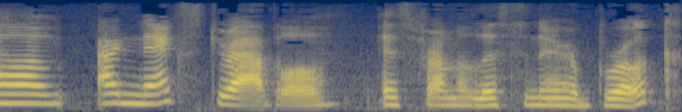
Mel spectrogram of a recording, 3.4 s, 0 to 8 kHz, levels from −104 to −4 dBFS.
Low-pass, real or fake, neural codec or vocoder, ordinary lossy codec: 7.2 kHz; fake; codec, 16 kHz, 0.8 kbps, ZipCodec; MP3, 32 kbps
